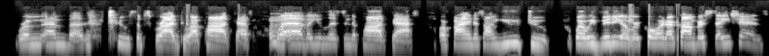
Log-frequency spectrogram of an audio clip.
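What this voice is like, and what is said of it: Boston Rob impression, Boston accent. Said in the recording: “my Boston Rob accent”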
